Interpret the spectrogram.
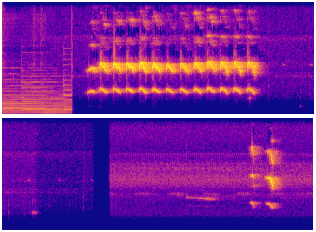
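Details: Sharp-shinned hawk (Accipiter striatus) call: after a brief low tone, a fast, even run of high, sharp, frantic kek notes, about seven a second for two seconds; a few faint notes follow.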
